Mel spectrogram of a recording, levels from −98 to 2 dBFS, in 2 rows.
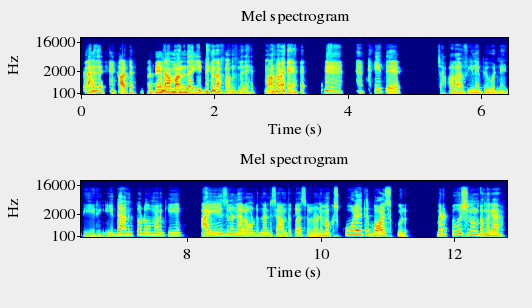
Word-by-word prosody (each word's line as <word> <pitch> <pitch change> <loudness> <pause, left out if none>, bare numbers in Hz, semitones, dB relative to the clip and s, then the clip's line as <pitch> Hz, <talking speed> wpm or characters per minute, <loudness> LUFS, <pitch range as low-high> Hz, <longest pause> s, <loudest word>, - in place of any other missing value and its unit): అదే 280 -1 +2 0.3
ఆటు 165 +4 +4 0.2
అటైనా 185 +8 +7
మందే 195 +2 +8
ఇటైనా - - +3
మందే, - - -5 0.3
మనమే. - - +5 1.3
అయితే, 195 -9 -2 0.7
చాలా 175 +3 -4
ఫీల్ 170 +1 -6
అయిపోయేవాడిని 160 -5 -9
అండి. 115 0 -21
ఇర్ 130 +1 -14 0.2
ఈ - - -4
దానికి 210 -1 0
తోడు 210 -1 -7
మనకి 180 -2 -8 0.5
ఆ - - +6 0.2
ఏజ్‌ 210 -1 -5
లోనే 200 -3 -2
ఎలా 180 - -2
ఉంటుందంటే 180 -1 -7
సెవెంత్ 160 +3 -4
క్లాస్‌లోనే 155 -4 -6
మాకు 185 - -7
స్కూల్ 270 +4 0
అయితే 290 +2 -3
బాయ్స్ 185 +3 +3
స్కూల్, - - -11 0.5
మరి 240 +1 0
ట్యూషన్ 295 +1 0
ఉంటుందిగా. 200 -5 -1
185 Hz, 150 wpm, -22 LUFS, 170-215 Hz, 1.3 s, మందే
